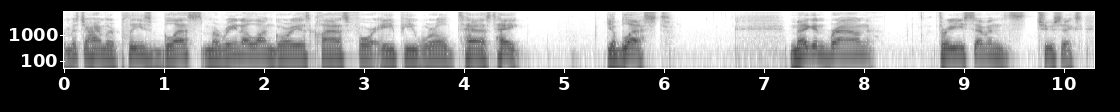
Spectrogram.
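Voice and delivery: usual speaking voice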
